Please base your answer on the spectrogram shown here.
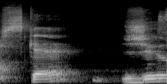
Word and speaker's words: schedule: Schedule. Jewel. Okay, let's try that out. Ske. Schedule.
